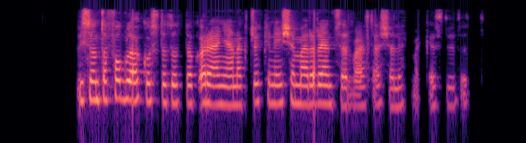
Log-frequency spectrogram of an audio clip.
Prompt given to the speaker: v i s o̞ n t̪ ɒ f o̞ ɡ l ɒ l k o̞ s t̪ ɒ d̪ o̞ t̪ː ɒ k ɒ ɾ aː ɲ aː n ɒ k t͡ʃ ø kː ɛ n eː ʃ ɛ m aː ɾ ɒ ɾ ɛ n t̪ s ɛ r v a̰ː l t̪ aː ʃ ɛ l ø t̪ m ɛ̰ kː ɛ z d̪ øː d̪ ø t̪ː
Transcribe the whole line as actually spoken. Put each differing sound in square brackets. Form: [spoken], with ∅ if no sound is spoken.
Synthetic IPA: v i s o̞ n t̪ ɒ f o̞ ɡ l ɒ l k o̞ s t̪ ɒ [t̪] o̞ t̪ː ɒ k ɒ ɾ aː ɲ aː n ɒ k t͡ʃ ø kː ɛ n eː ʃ ɛ m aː ɾ ɒ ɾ ɛ n t̪ s ɛ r v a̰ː l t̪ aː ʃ ɛ l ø t̪ m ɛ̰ kː ɛ z d̪ øː d̪ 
